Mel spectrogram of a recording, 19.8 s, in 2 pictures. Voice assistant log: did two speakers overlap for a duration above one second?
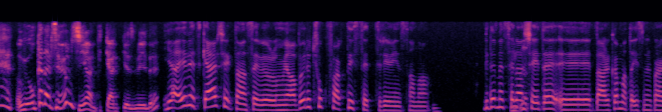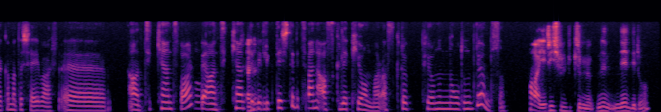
No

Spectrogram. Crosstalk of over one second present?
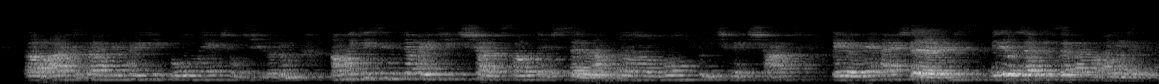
Yes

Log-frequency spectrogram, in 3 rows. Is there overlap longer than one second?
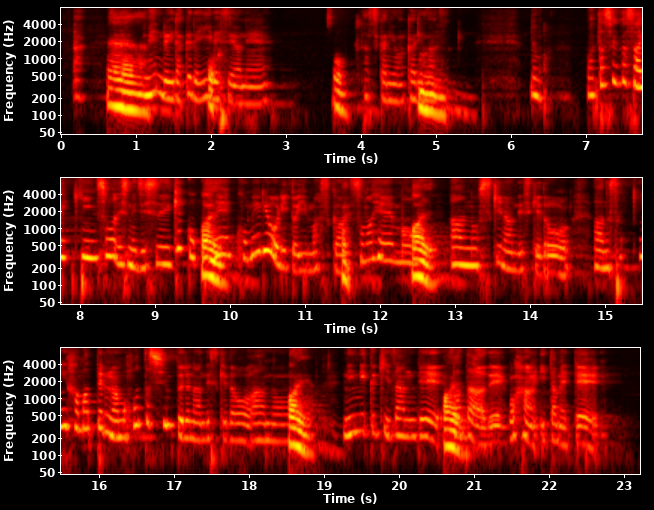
No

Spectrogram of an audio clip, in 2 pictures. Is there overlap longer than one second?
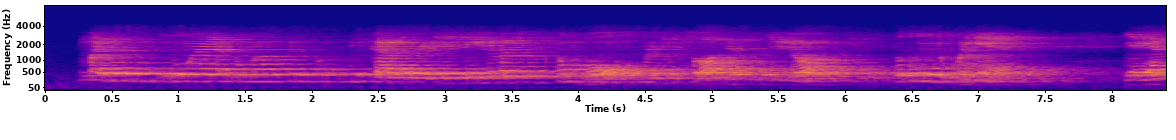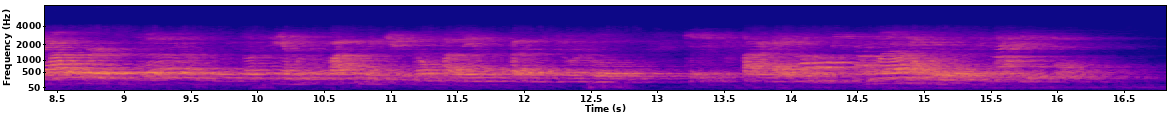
Yes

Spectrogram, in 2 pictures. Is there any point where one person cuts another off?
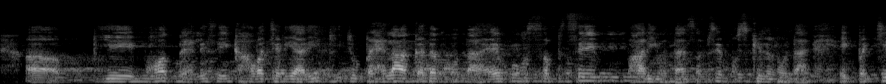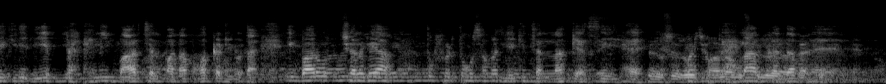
Yes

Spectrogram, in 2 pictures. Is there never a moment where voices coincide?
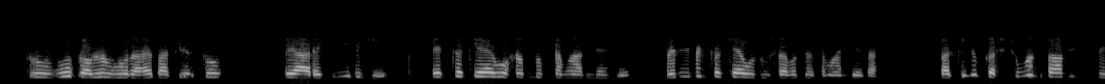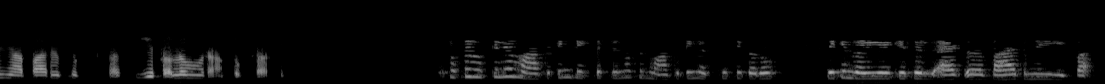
Yes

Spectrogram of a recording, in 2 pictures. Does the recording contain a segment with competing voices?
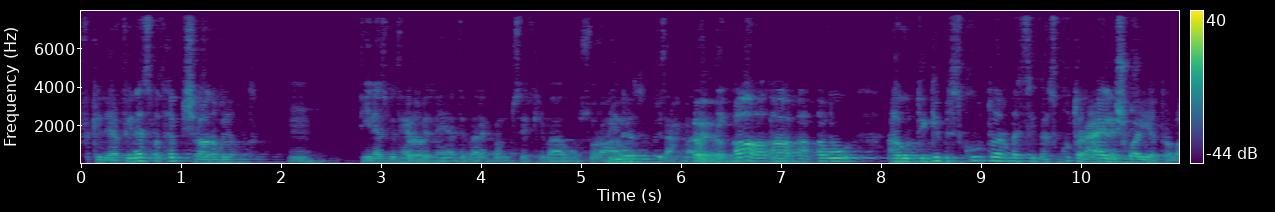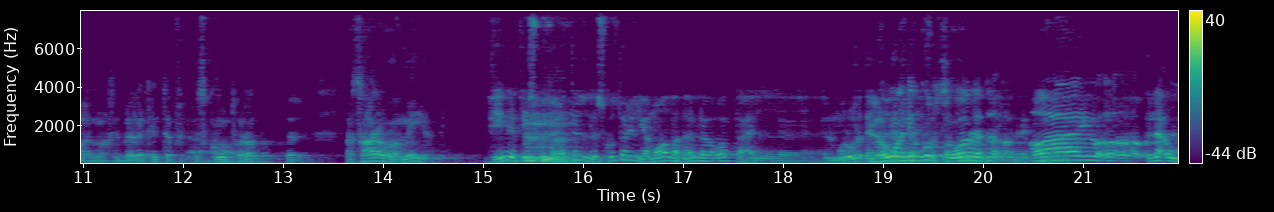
Yes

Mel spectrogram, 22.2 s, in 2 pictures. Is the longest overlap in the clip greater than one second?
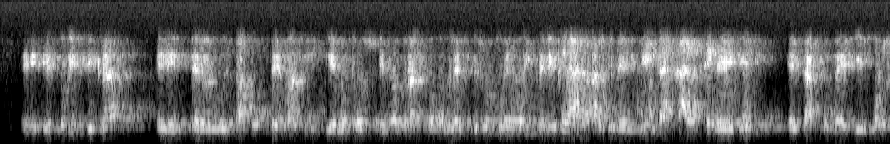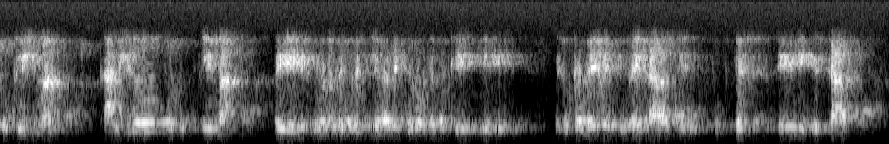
No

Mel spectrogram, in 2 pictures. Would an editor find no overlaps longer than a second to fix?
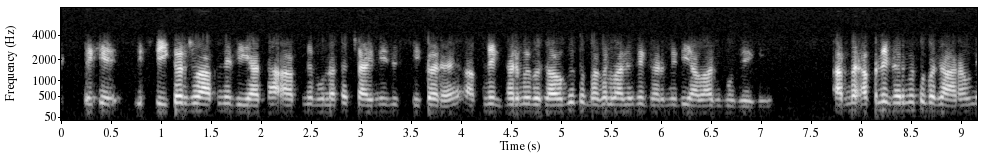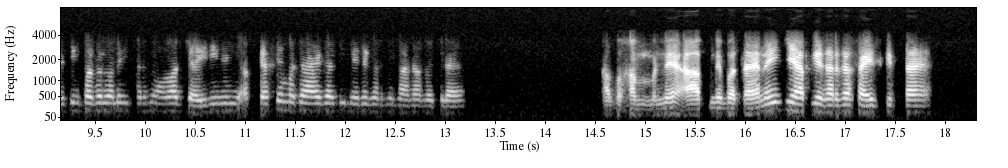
Yes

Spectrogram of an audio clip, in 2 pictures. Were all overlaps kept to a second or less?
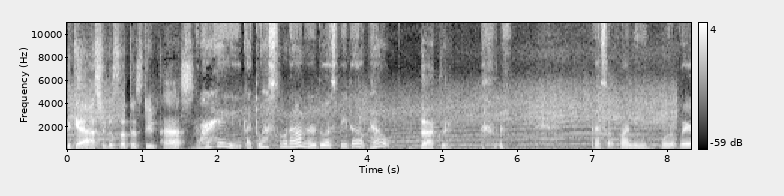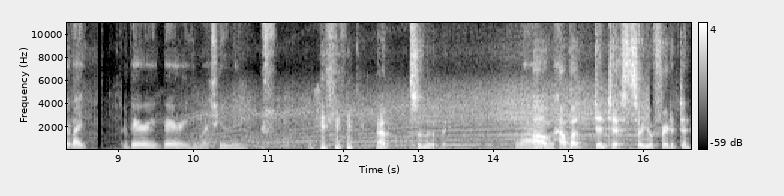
Yes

